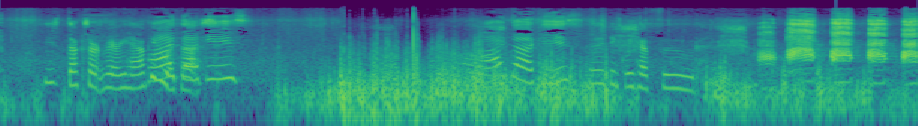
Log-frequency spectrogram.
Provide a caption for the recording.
Two woman speak, the wind blows, and ducks quack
